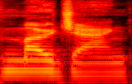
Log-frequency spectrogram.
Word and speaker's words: Mojang: um I'm being told in the chat it's Mojang and I also mispronounced Marcus person but you've written in the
